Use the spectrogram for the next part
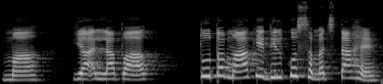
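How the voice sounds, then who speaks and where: A woman's voice: high voice, animated, sharp tone. A woman voicing a devout young mother who prays through tears, pleading and desperate. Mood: tearful pleading. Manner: tearful pleading prayer.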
